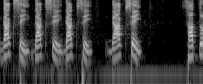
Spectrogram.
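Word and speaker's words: 学生: ছাত্র বা ছাত্রী স্টুডেন্ট গাকছে স্টুডেন্ট গাকছে স্টুডেন্ট এখানে গাকুছে কিন্তু জাপানিজরা উচ্চারণ করে গাছে গাছে গাছে গাছেই ছাত্র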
